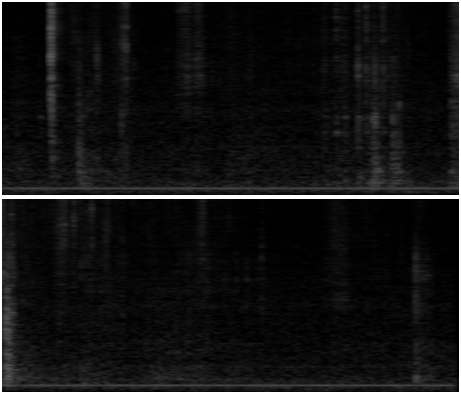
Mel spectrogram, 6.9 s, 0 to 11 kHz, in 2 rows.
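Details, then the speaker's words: VW Beetle 1.9L timing belt and water pump job: single crisp torque wrench click over quiet shop noise as a water pump bolt reaches 15 Nm (133 in-lb), wrench releasing at set torque. "so i hope you heard the click so that's good"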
